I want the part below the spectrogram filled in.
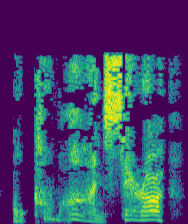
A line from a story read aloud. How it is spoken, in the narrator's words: I mumbled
